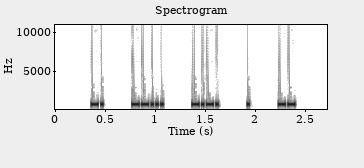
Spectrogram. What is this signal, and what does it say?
Morse code, heard as a keyed tone, about 51 wpm, spaced as for 23 wpm, 700 Hz. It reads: N7CEM
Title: USA Call Signs - 5 Characters - 4x Character Spacing - 50wpm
